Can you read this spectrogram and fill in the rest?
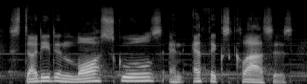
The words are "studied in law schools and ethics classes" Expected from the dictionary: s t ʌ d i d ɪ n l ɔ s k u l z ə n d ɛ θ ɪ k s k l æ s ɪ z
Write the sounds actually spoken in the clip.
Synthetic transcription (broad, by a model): s t ʌ d i d ɪ n l ɔ s k u l z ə n ɛ θ ɪ k s k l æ s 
